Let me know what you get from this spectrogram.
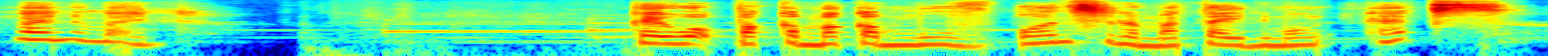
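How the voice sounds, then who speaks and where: A woman's voice: on the high side, lively intonation, fairly quick, soft background music, close to an everyday voice. An actress playing a hurt young woman confronting her lover in a radio drama, with a Cebuano Filipino accent. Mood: bitter, accusing.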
